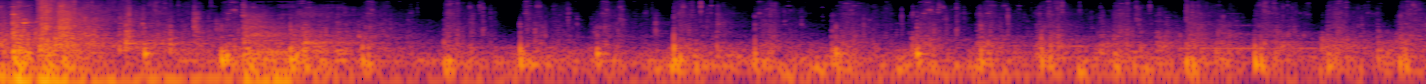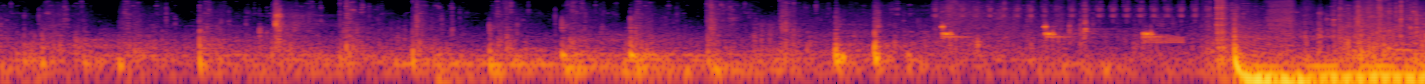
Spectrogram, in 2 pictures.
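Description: Footsteps tap quickly and steadily on a hard floor.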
